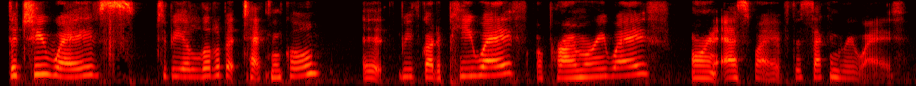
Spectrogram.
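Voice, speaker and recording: A woman's voice: fairly high pitch, expressive, brisk, fairly bright tone, dry recording. A middle-aged woman from New Zealand with a New Zealand accent, a scientist guest chatting casually on a radio interview and laughing often.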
